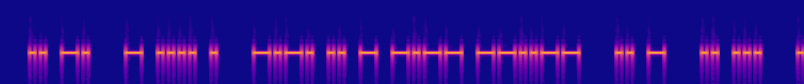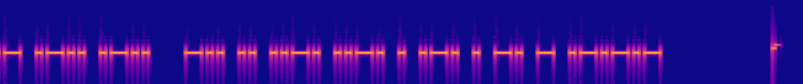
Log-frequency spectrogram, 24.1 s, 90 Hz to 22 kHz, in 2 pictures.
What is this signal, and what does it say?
Morse code, heard as a keyed tone, about 15 wpm, 700 Hz. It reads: IN THE CITY, IT IS ALL DIFFERENT.
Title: Sentences from Top 1000 Words - Review Part 3 - 15wpm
